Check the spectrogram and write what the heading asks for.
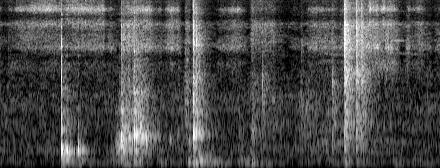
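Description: Kitchen utensils and containers being handled beside a small tempering pan on a gas stove: about five short knocks and clinks over three seconds, starting about half a second in.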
